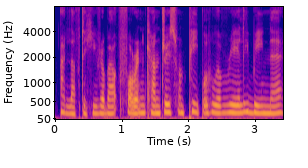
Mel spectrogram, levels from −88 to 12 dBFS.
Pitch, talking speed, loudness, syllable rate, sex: 195 Hz, 245 wpm, -16 LUFS, 6.2 syllables/s, female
